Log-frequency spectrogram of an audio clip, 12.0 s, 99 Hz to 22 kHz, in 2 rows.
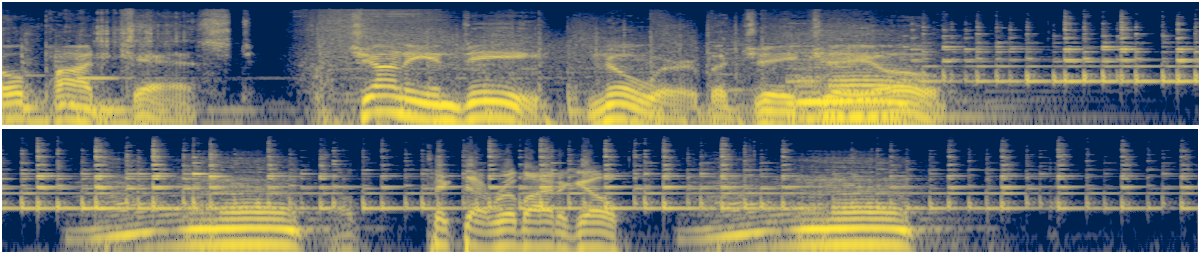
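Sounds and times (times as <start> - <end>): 
speech: 0.0 - 4.8, 6.9 - 10.7
cow mooing: 3.8 - 4.9, 6.3 - 7.8, 9.3 - 10.8
cowbell clanking: 3.8 - 11.9.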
